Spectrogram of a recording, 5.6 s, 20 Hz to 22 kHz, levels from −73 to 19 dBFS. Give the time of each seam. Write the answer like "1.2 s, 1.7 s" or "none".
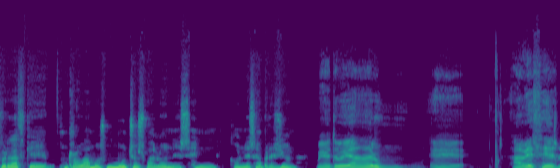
1.9 s, 3.0 s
